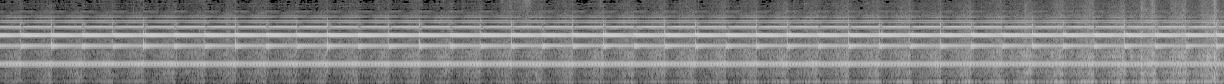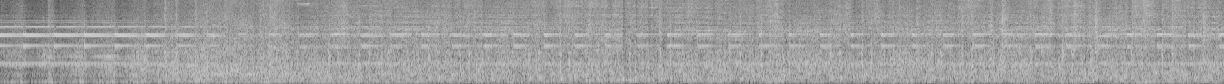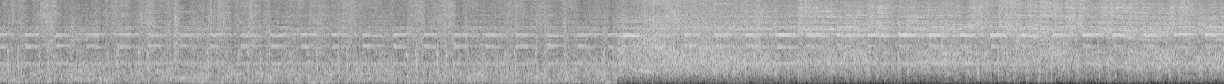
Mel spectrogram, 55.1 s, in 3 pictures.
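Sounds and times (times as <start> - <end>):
level crossing bell ringing: 0.0 - 21.7
diesel locomotive engine: 0.0 - 55.0
train wheels on rails: 0.0 - 55.0.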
